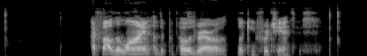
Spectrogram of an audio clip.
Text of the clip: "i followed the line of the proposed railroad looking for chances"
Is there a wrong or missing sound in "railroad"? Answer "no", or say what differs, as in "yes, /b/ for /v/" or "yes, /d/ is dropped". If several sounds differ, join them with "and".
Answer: yes, /l/ is dropped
